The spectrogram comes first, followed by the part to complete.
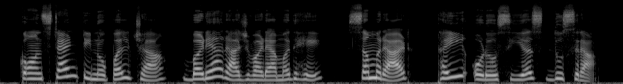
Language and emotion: Marathi, neutral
